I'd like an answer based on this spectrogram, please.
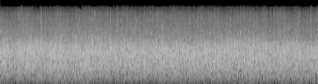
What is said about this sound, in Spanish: Dale un aplauso, Señor. Aleluya.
